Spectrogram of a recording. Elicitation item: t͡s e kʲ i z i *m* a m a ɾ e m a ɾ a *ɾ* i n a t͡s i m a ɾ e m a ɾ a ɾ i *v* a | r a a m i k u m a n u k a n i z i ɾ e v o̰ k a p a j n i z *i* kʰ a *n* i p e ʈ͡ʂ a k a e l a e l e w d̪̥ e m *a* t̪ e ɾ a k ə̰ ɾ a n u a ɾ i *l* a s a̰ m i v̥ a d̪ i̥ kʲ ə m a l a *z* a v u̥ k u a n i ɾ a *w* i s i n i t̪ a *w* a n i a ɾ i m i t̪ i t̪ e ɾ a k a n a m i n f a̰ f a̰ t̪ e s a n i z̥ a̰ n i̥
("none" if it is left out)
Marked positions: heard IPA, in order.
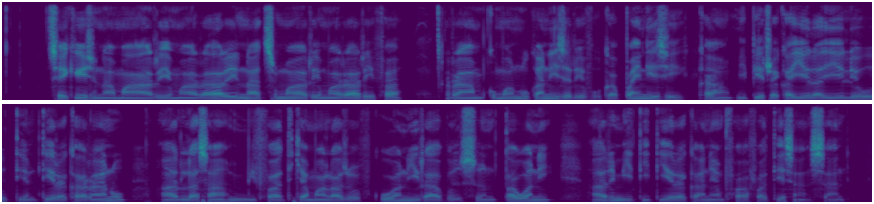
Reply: n, ɾ, f, i, m, i, l, z, v, w

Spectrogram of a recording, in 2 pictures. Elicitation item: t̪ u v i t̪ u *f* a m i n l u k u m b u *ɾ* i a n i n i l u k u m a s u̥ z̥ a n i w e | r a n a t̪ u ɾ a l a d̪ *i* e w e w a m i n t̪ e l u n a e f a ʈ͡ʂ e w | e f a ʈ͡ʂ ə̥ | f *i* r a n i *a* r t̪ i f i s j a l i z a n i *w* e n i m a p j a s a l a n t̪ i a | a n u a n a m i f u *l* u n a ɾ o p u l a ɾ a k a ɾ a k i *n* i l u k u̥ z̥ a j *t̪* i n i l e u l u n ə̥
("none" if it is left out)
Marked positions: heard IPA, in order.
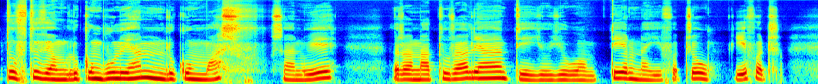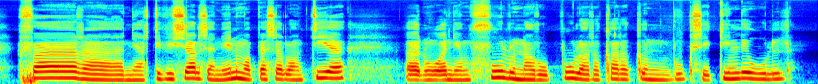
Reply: v, l, e, a, a, w, l, n, t̪

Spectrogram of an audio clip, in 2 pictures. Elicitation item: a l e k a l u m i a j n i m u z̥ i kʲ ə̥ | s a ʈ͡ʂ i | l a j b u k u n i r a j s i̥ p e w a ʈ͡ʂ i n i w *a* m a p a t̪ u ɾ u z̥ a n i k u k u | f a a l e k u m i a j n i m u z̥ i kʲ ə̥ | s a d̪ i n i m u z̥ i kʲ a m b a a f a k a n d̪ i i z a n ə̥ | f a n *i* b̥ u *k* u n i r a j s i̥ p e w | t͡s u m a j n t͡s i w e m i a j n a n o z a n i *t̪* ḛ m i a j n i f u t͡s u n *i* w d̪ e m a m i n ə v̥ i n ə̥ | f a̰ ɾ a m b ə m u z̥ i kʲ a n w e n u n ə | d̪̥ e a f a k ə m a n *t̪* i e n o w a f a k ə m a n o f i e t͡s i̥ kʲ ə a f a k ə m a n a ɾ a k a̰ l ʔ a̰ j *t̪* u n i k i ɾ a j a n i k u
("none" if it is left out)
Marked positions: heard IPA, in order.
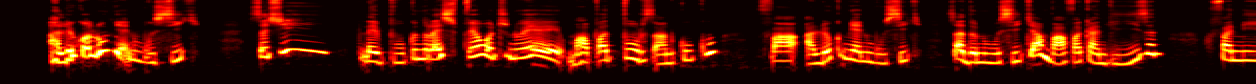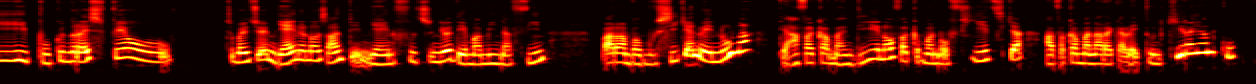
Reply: e, i, k, d̪, e, d̪, t̪

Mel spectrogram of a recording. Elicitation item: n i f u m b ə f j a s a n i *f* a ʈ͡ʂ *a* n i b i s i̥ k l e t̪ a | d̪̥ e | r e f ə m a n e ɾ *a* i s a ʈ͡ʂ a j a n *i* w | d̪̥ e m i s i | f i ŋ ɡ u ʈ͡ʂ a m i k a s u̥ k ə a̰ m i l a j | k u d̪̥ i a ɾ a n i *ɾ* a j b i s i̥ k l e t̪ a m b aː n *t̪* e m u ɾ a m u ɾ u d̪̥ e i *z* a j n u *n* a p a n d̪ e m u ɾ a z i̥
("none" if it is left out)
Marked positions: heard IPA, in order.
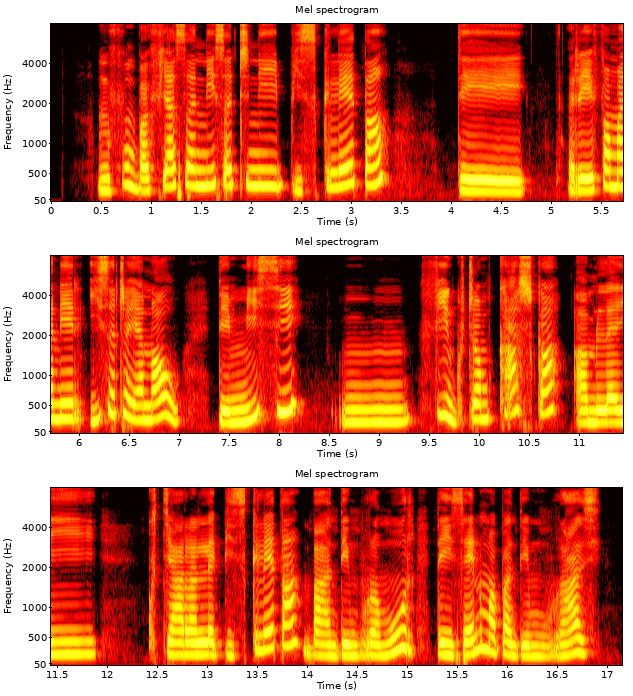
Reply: s, i, i, a, l, d̪, z, m

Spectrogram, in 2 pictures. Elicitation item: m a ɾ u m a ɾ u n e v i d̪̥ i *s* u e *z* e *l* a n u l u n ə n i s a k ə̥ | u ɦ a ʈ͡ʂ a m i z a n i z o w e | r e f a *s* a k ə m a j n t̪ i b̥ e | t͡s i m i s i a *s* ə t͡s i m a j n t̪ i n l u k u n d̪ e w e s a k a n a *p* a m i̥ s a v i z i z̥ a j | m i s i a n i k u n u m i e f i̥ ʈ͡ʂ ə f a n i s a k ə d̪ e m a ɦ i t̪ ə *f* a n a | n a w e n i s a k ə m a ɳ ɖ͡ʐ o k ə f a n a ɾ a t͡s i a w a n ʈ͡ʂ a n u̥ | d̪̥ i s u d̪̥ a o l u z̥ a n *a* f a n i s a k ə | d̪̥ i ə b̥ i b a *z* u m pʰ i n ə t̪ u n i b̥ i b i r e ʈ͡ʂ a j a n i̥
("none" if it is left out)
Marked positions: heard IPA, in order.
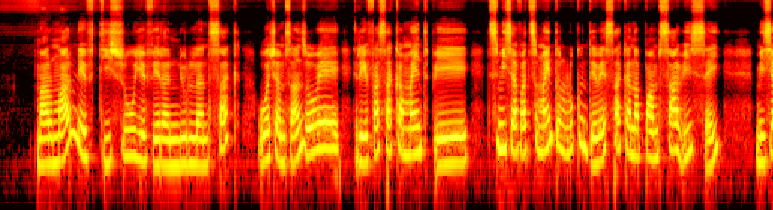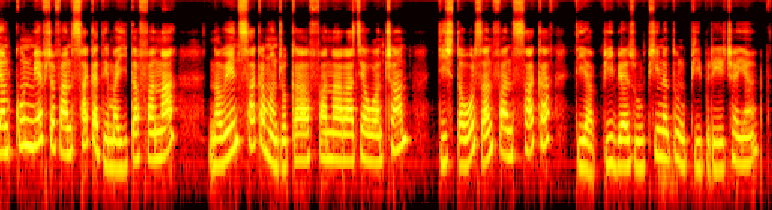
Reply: s, v, ɾ, s, f, p, f, i, z

